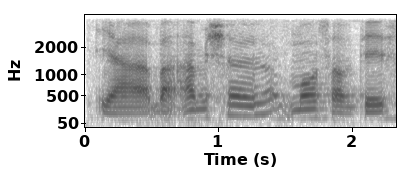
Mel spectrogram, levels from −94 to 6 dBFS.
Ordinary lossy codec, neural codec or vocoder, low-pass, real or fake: none; none; 3.6 kHz; real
